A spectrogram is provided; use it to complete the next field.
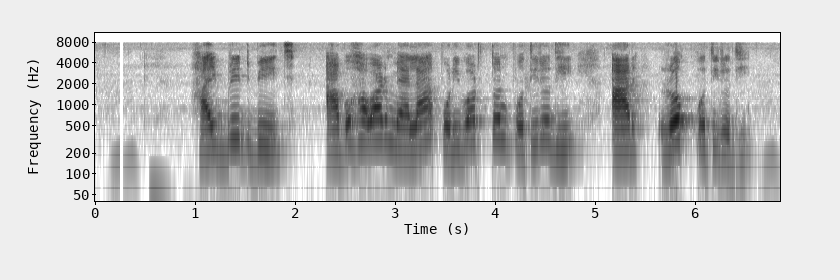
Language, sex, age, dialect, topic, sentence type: Bengali, female, 41-45, Rajbangshi, agriculture, statement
